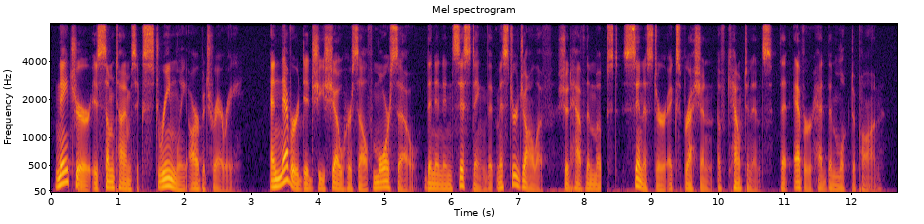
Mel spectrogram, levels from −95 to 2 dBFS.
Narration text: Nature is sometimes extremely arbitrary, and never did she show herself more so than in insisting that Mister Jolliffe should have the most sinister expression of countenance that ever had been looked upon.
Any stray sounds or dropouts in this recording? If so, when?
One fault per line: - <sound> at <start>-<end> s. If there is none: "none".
- dropout at 8.2-8.3 s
